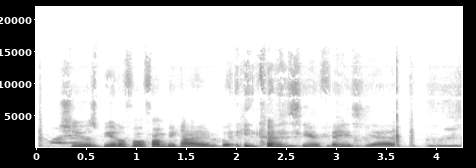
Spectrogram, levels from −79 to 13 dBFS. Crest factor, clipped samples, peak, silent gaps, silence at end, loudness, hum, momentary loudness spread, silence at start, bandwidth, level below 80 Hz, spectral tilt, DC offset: 18 dB; under 0.1%; -8 dBFS; none; 0 s; -27 LUFS; none; 10 LU; 0.05 s; 15 kHz; -52 dBFS; -7.5 dB/octave; under 0.1%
